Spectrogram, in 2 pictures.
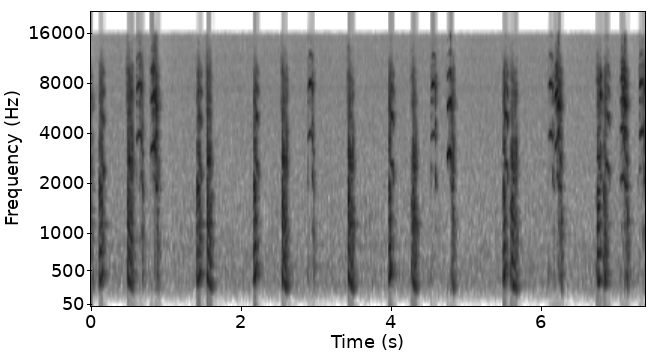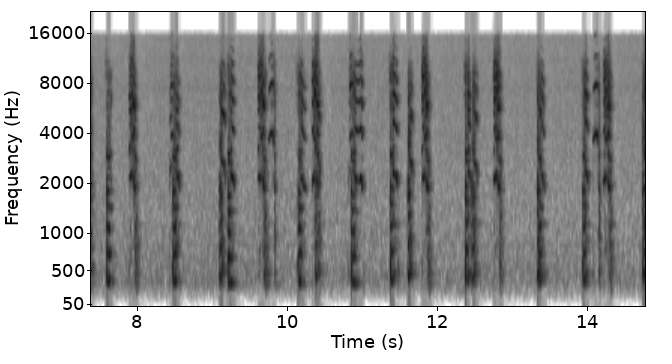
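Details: Peregrine falcons at Heidelberg, the male Zephyr with a new unringed female, 17 February 2023 around 16:23: harsh, grating calls in quick bursts, often two or three together, repeated steadily about twice a second.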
